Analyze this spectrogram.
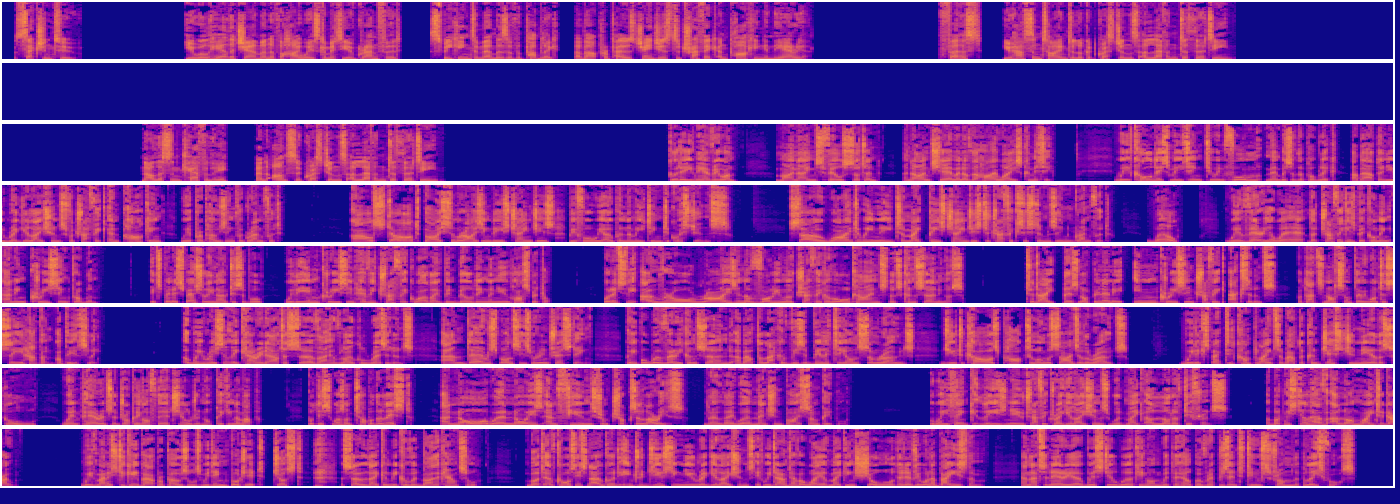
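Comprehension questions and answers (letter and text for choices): Choose the correct letter, A, B or C.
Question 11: Why are changes needed to traffic systems in Granford?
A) The number of traffic accidents has risen.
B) The amount of traffic on the roads has increased.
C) The types of vehicles on the roads have changed.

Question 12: In a survey, local residents particularly complained about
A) dangerous driving by parents.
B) pollution from trucks and lorries.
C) inconvenience from parked cars.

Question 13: According to the speaker, one problem with the new regulations will be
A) raising money to pay for them.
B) finding a way to make people follow them.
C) getting the support of the police.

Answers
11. B) The amount of traffic on the roads has increased.
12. C) inconvenience from parked cars.
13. B) finding a way to make people follow them.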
